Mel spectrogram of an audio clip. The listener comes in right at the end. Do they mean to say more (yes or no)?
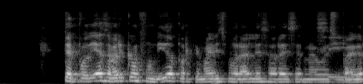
yes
